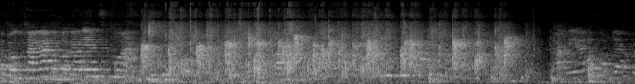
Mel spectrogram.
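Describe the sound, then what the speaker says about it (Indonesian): Students clapping in a classroom, a lively burst of applause following and partly overlapping a spoken voice, fading toward the end. "Tepuk tangan untuk kalian semua."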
